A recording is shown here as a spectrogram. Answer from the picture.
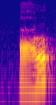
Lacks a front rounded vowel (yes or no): yes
